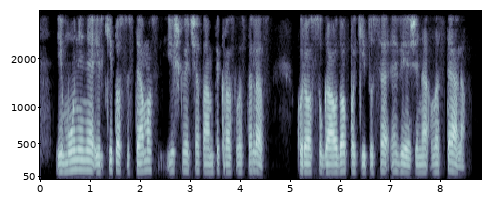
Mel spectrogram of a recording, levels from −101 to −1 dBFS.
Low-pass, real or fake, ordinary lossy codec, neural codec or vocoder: 3.6 kHz; real; AAC, 32 kbps; none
